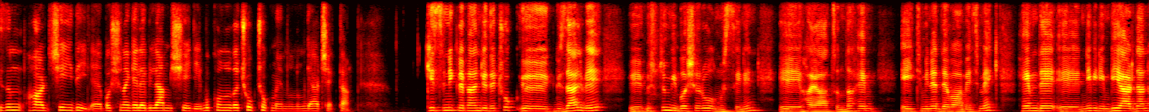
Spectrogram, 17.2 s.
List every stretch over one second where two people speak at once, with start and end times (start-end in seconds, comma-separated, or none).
none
